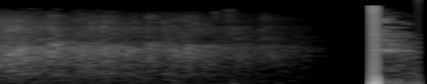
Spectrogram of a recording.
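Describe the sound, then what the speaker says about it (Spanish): A church congregation claps for God at the close of a sermon, the applause thinning and fading into silence before a short loud burst of claps returns. "regáleme una fuerte ofrenda de palmas a nuestro Padre Celestial"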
